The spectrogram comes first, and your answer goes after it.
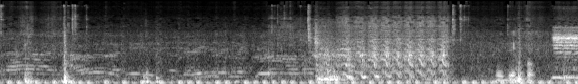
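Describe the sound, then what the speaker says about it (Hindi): Maruti Alto petrol car being cranked without catching: a steady rhythmic starter churn repeats through most of the stretch, moderately close, with a louder burst of cranking midway and a person talking over it. "सेल मारने के बाद भी चालू नहीं हो रही है।"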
